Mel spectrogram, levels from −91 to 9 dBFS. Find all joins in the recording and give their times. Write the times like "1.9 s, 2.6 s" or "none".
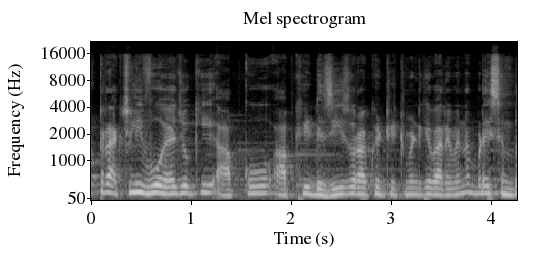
none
